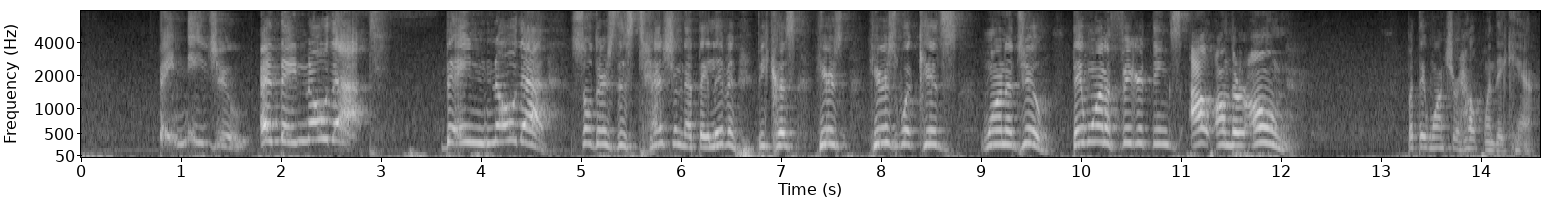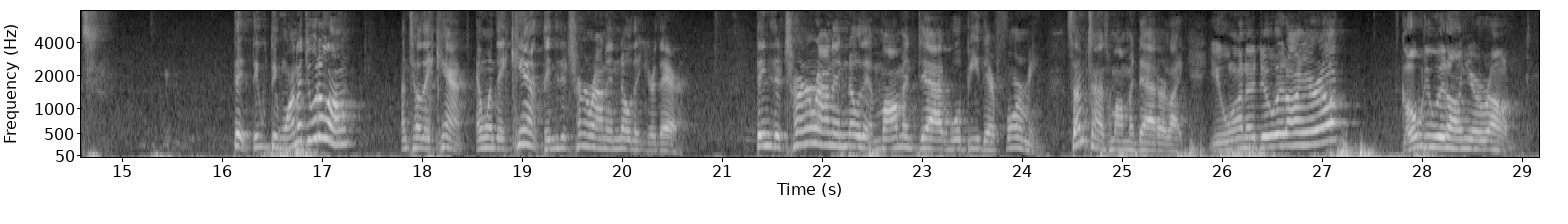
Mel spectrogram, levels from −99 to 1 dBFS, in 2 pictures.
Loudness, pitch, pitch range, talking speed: -28 LUFS, 245 Hz, 195-290 Hz, 215 wpm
